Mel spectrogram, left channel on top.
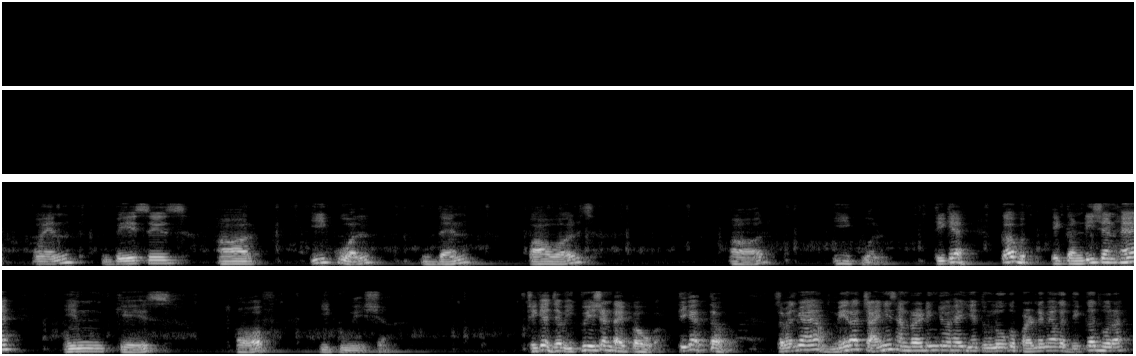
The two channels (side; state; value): left; silent; 63 dB below the other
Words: when bases are equal then powers are equal। ठीक है, कब, एक कंडीशन है in case of equation। ठीक है, जब इक्वेशन टाइप का होगा। ठीक है, तब समझ में आया। मेरा चाइनीज हैंडराइटिंग जो है ये तुम लोगों को पढ़ने में अगर दिक्कत हो रहा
